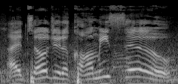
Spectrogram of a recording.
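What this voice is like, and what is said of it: Anime character voice of Tsuyu Asui. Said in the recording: “she just did the voice. You heard? She just did the voice. Do the voice again.”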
